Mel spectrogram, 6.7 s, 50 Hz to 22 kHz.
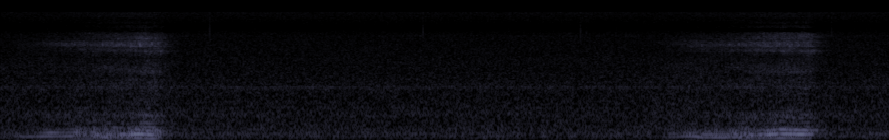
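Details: Sleeping beagle snoring: soft, rumbling snores with quiet gaps, about one every five seconds (roughly 12 a minute).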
